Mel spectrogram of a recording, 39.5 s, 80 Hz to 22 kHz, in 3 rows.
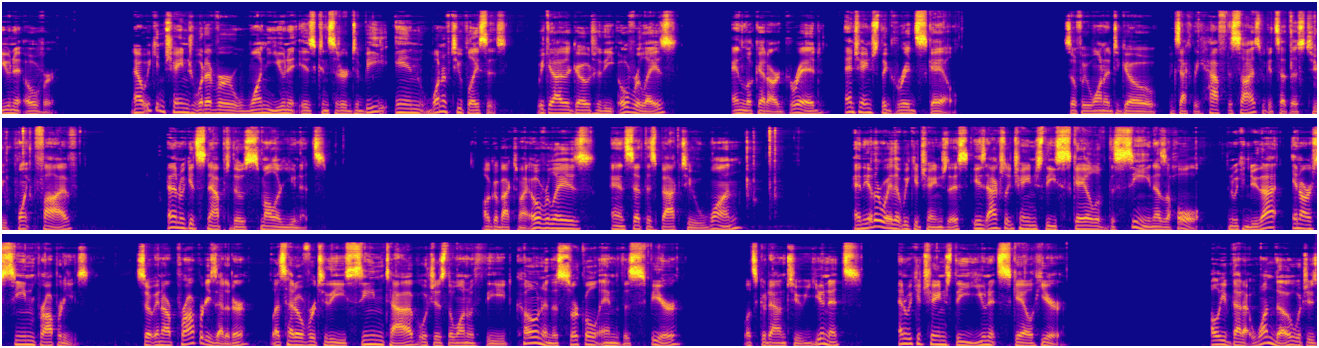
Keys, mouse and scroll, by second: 6.6 click, 14.6 g, 17.6 click, 32.7 click, 34.6 click, 36.4 click, 38.1 click.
